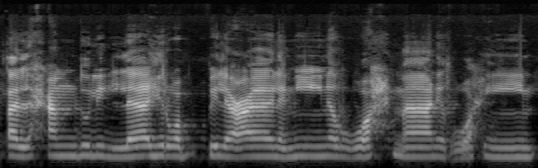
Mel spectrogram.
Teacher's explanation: جب ہم پڑھیں گے تو کنیکٹ کریں گے، ملا کر پڑھیں گے، الف جو ہوگا وہ گر جائے گا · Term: حمزہ وصل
